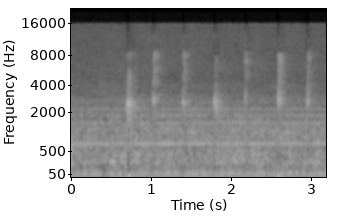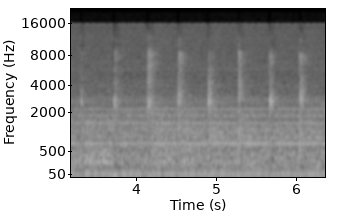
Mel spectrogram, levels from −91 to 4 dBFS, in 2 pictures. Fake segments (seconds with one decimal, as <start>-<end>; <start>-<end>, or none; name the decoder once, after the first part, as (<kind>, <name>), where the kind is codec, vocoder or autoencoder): 0.4-1.0 (vocoder, BigVGAN v2)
